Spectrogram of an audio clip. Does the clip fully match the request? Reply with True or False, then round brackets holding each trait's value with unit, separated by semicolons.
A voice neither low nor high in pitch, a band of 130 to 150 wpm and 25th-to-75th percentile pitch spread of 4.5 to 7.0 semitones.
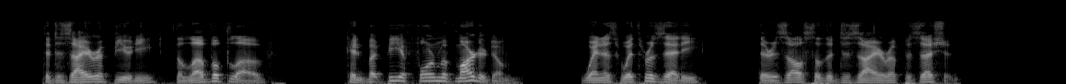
False (105 Hz; 145 wpm; 5.2 semitones)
